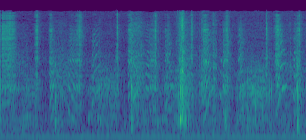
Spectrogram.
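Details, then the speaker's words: RC car (Xmax) suspension pushed by hand: scratchy, irregular squeaks from a bent suspension hinge pin. "hear that squeaking we bent one of the uh the pins in there the hinge pins"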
